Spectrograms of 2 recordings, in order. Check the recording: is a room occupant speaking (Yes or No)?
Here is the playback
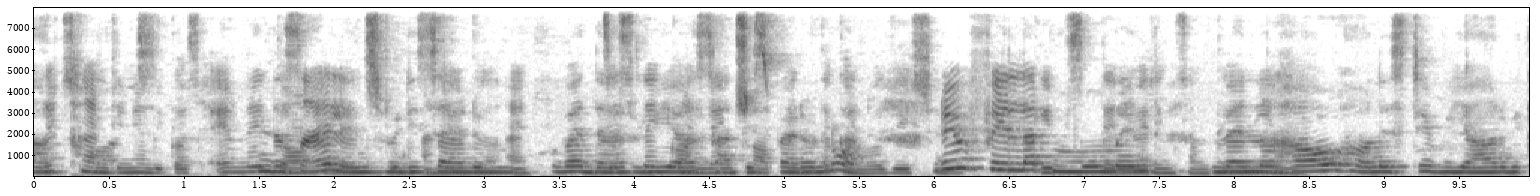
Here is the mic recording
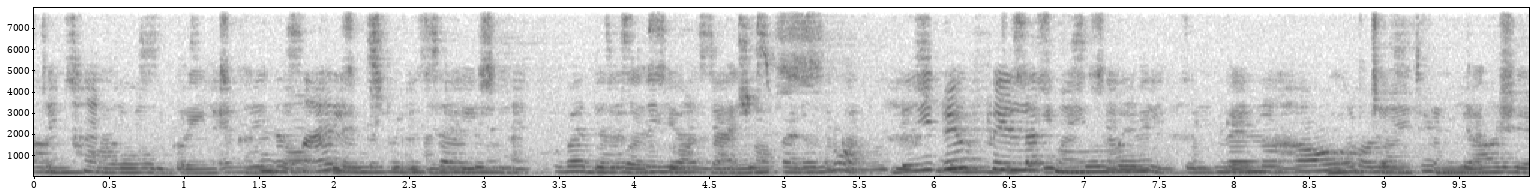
Yes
